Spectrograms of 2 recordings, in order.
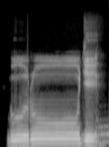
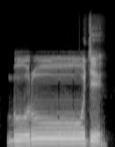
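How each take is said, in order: Both takes have the same delivery.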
